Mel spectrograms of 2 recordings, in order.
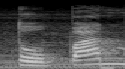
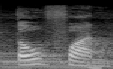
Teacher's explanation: Yang kedua topan menjadi taufan, vokal O menjadi au. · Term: diftongisasi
